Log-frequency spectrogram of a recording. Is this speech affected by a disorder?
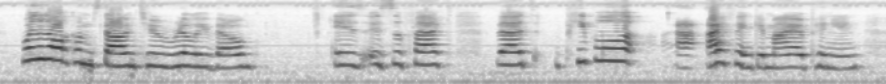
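Yes: cerebral palsy.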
